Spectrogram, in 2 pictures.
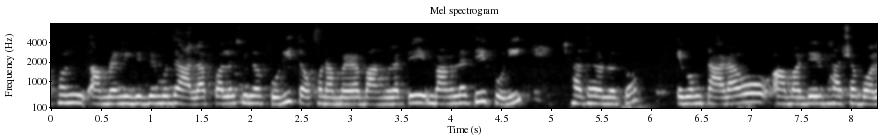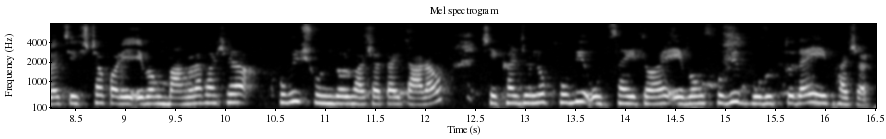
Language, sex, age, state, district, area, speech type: Bengali, female, 18-30, West Bengal, Purba Bardhaman, urban, spontaneous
